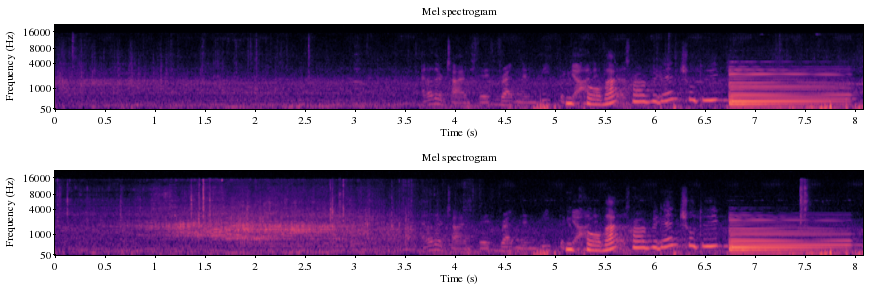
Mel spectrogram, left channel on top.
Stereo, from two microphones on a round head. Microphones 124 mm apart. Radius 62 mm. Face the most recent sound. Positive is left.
turn(degrees=45)  # may be behind; listen again after turning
